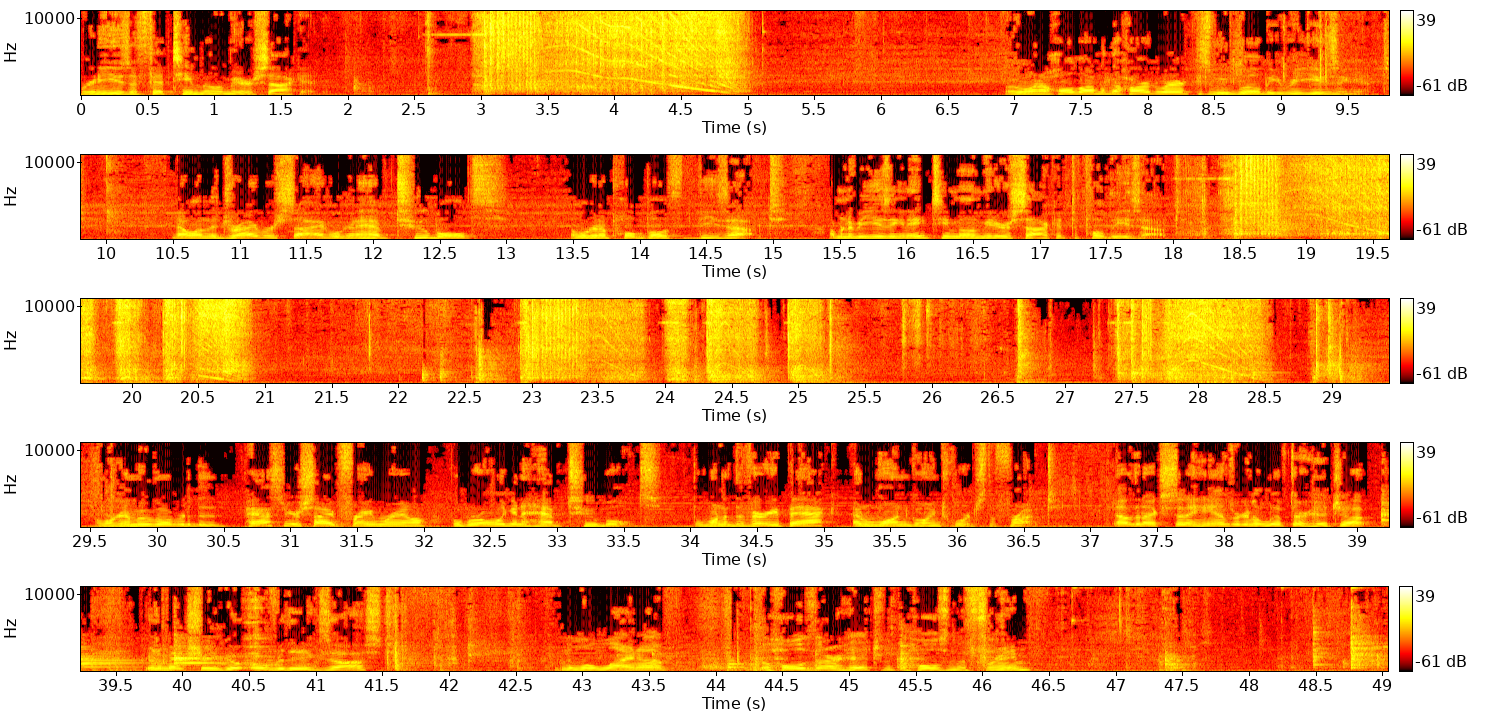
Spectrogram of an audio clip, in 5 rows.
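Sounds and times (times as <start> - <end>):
power wrench running: 2.7 - 5.2, 18.1 - 21.0, 22.9 - 25.2, 27.4 - 28.7.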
